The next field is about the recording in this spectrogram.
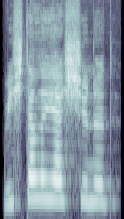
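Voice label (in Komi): висьталӧй ассьыныд, Komi, female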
